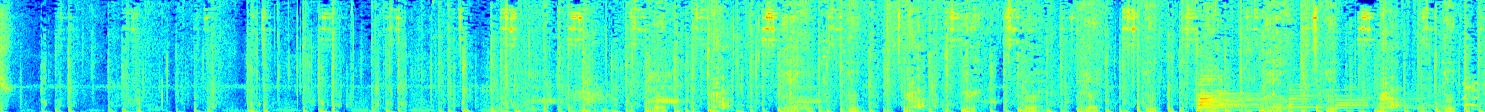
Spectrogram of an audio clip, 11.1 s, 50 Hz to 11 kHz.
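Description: Steady clip-clop of horse hooves in Red Dead Redemption 2 at a brisk, even pace, close and continuous, with a faint musical tone entering near the end.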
